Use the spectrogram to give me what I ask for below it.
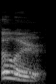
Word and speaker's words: Uladh: But the modern word ULADH is usually pronounced Ulu, as you'll know if you've ever listened to any BBC Radio Ulu, which I do occasionally because they have some podcasts I listen to.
